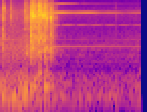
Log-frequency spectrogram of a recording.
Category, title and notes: Sound effects > Objects / House appliances
Phone Retro
homephone, telephone, phone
